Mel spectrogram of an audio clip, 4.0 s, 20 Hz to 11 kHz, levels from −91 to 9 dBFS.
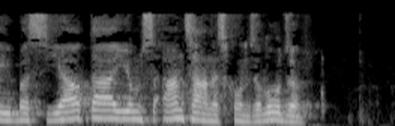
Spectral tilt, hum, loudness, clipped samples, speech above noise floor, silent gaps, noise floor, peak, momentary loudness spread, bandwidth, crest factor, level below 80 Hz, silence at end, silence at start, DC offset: -5.5 dB/octave; none; -23 LUFS; under 0.1%; 41 dB; none; -64 dBFS; -8 dBFS; 5 LU; 8 kHz; 16 dB; -58 dBFS; 0.7 s; 0 s; under 0.1%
